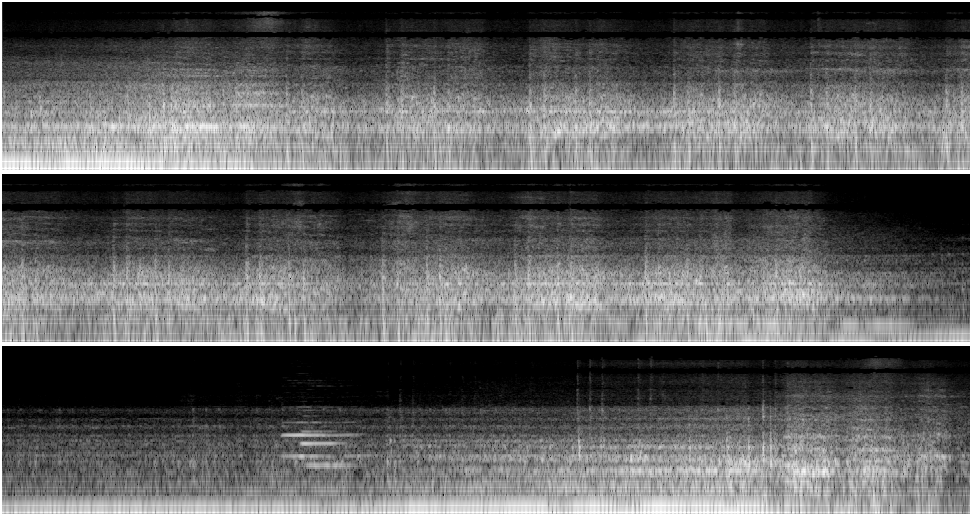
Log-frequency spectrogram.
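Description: Diesel-hauled passenger train passing close by: a steady loud rumble with the repeated clatter of the coaches' wheels over the rail joints. About two-thirds of the way through the sound changes abruptly to a duller rumble of the train running on.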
